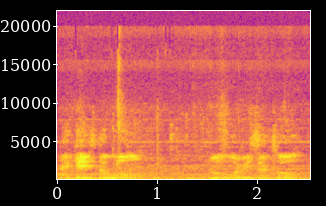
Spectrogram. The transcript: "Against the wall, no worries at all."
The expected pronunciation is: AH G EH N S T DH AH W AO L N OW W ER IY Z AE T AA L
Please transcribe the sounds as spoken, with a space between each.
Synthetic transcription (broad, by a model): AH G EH N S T DH AH W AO L N OW W ER IY Z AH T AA L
